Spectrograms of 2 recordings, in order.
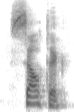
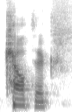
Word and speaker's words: Celtic: So I do not recommend consuming sea salt unless it's Celtic sea salt, or it could be pronounced Celtic.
